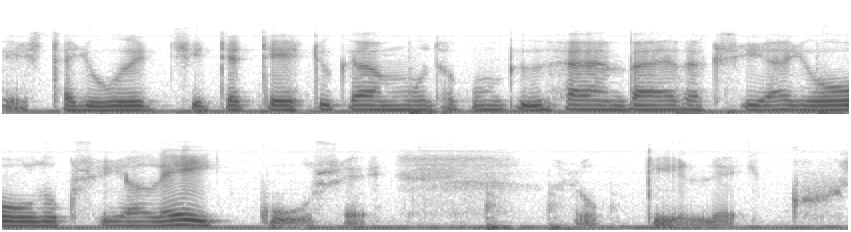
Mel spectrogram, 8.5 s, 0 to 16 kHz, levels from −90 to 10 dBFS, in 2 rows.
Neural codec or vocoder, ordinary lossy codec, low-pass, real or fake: none; Opus, 64 kbps; 7.2 kHz; real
